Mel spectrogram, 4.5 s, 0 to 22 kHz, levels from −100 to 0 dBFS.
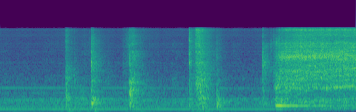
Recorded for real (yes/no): no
